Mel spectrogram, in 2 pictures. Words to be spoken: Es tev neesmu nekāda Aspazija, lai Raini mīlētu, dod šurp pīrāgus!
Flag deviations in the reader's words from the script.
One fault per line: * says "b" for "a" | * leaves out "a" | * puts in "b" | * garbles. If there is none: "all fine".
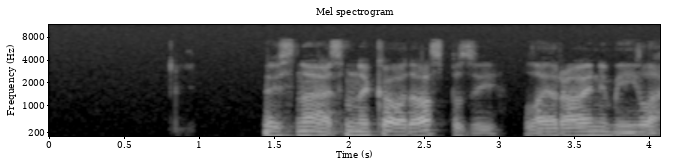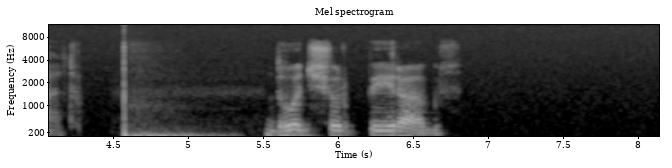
* leaves out "tev"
